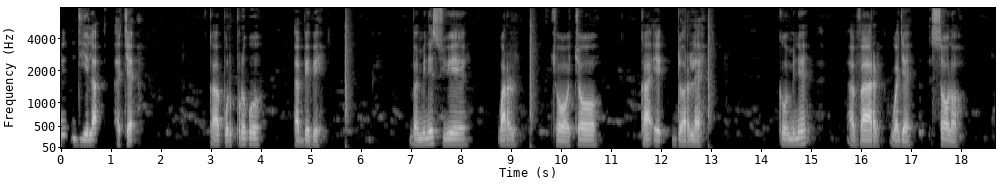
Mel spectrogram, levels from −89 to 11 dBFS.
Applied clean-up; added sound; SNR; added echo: classical method Wiener filter.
